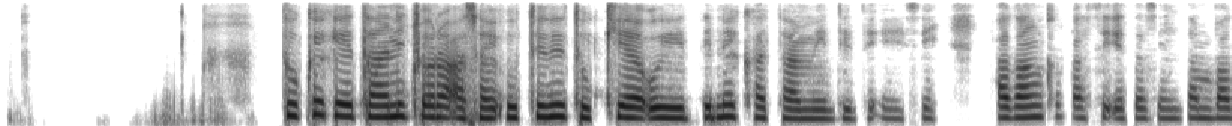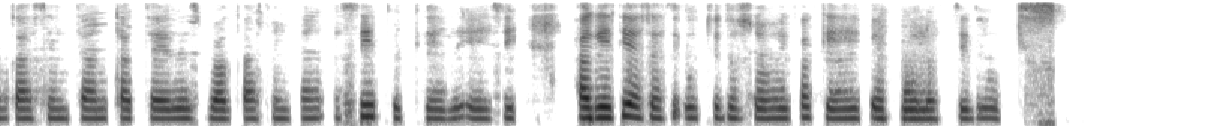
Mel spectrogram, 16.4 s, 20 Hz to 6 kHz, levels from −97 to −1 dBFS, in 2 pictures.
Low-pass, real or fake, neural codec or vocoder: 5.4 kHz; real; none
